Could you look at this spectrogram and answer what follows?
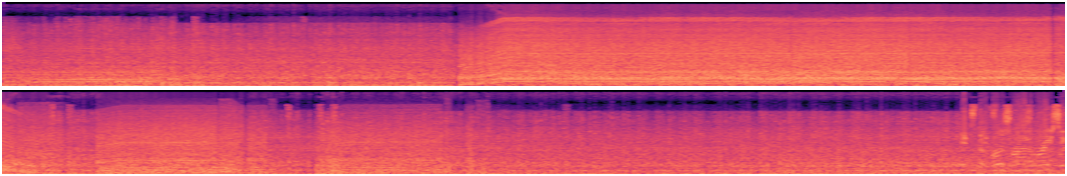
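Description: Drag racing cars at the Texas NHRA Springnationals in NHRA Speed for All make a first-round run, engines roaring loud and sustained with a surging burst in the middle, under a commentator talking.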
